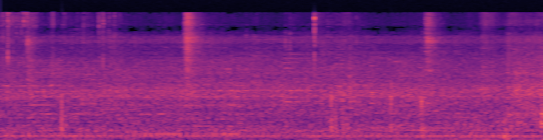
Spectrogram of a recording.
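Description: Steady background noise of a restaurant dining room: a constant low hum under a general din, with a few faint clicks.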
